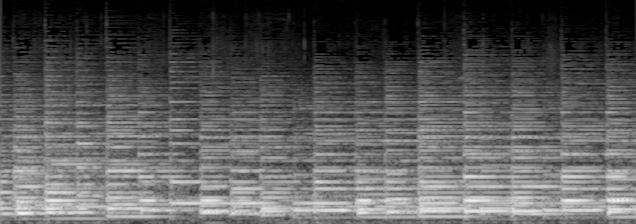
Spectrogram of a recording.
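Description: Background piano music, a melody of evenly paced struck notes.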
